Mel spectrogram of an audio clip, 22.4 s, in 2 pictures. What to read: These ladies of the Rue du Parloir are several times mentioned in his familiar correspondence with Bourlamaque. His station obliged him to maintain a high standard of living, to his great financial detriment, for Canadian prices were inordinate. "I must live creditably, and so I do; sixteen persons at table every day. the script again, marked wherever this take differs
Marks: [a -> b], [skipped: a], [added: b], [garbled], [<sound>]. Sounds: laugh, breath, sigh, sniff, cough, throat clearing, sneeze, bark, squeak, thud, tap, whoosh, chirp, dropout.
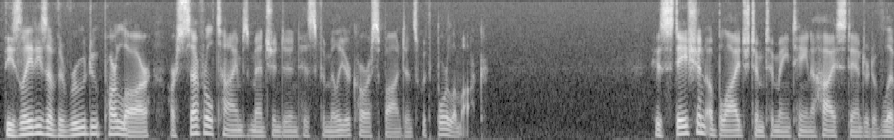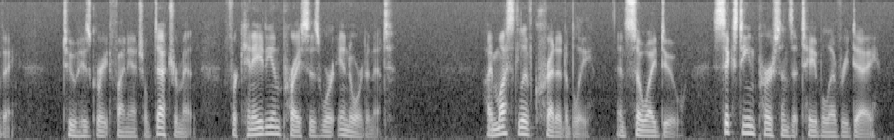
These ladies of the Rue du Parloir are several times mentioned in his familiar correspondence with Bourlamaque. His station obliged him to maintain a high standard of living, to his great financial detriment, for Canadian prices were inordinate. "I must live creditably, and so I do; sixteen persons at table every day.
